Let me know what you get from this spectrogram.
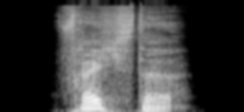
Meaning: inflection of frech: 1. strong/mixed nominative/accusative feminine singular superlative degree 2. strong nominative/accusative plural superlative degree
- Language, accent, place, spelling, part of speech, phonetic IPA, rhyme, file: German, Germany, Berlin, frechste, adjective, [ˈfʁɛçstə], -ɛçstə, De-frechste.ogg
